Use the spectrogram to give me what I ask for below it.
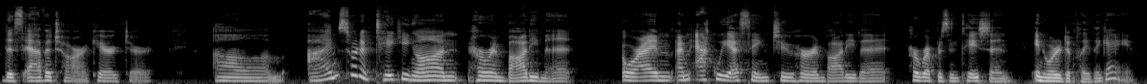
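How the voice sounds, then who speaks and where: A woman linguistics professor appears as a podcast guest, speaking in a low voice at a moderate pace. Her academic interview talk is reflective and scholarly, and she often checks in with "right?".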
